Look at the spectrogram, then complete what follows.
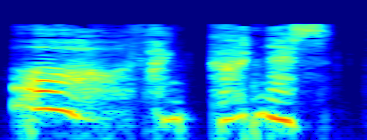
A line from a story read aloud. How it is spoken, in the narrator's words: Elaine said with a huge sigh of relief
